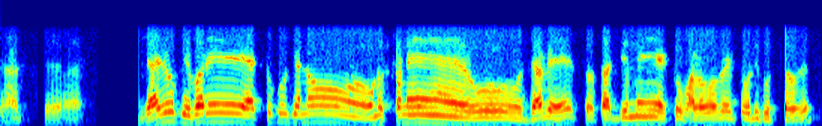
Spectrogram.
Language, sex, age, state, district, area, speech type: Bengali, male, 60+, West Bengal, Uttar Dinajpur, urban, conversation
